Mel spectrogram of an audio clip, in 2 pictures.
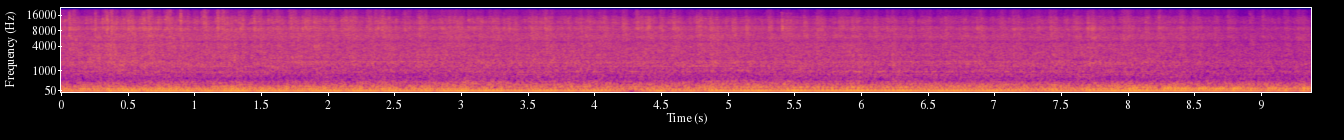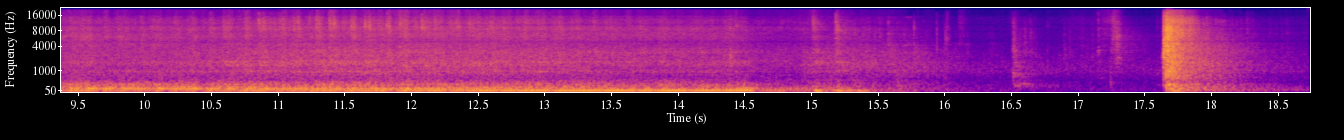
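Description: A junkyard AMC Javelin engine with a new exhaust runs steadily and loud at close range, a continuous low rumble that cuts off near the end, followed by a single sharp door slam.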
